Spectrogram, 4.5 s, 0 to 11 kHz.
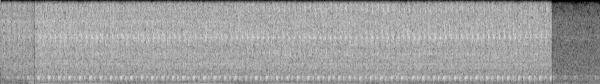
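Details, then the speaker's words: Audi A6 C7 facelift 2.0 FSI petrol at idle: fast, even ticking chatter over a low steady hum, source unknown; owner asks what it is. "Audi A6 C7 рестайлинг 2 литра FSI как думаете что так шумит кто узнает В комментариях подскажет"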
